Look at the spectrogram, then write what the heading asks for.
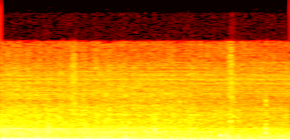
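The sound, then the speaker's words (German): A car engine rumbles, a steady low hum with a slight shift in pitch as the car drives past on the sidewalk, with no voices over it. “Das Auto fährt einfach auf dem Gehweg.”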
